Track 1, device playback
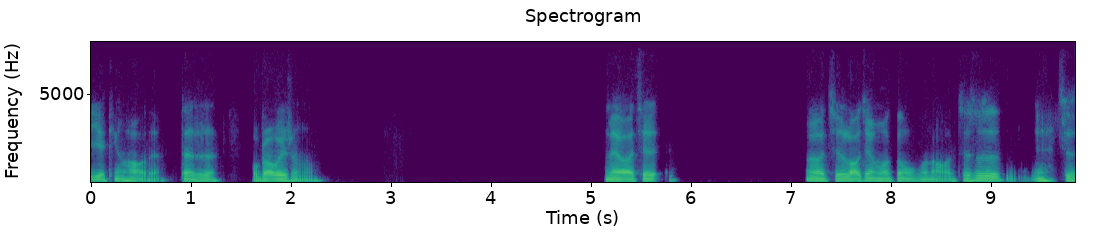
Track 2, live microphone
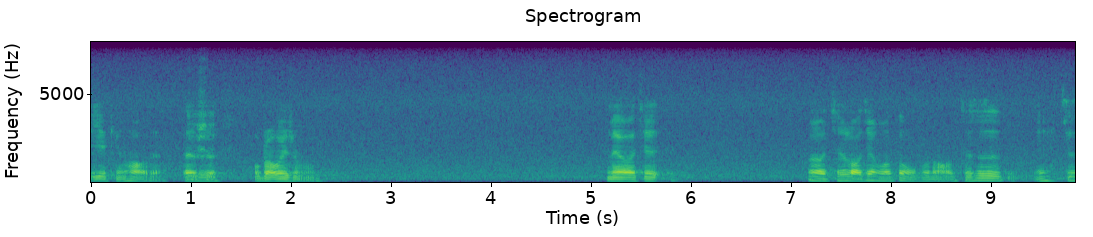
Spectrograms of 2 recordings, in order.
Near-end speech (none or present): present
